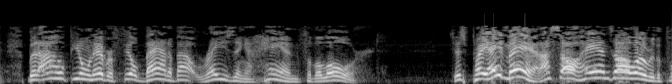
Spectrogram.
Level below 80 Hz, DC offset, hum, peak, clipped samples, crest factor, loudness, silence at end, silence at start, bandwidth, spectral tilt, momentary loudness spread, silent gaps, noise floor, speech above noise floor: -52 dBFS; under 0.1%; none; 0 dBFS; under 0.1%; 14 dB; -13 LUFS; 0 s; 0.3 s; 6.4 kHz; -6 dB/octave; 11 LU; none; -56 dBFS; 43 dB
